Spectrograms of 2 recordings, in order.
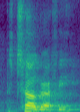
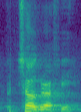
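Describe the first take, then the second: Both takes have the same delivery.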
